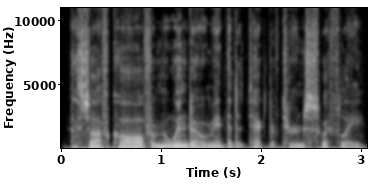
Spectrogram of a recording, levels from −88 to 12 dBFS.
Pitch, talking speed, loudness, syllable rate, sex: 85 Hz, 215 wpm, -16 LUFS, 5.6 syllables/s, male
